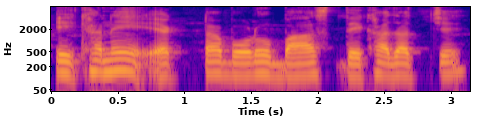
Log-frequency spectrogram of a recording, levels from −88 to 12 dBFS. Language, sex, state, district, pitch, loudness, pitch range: Bengali, male, West Bengal, Alipurduar, 130 Hz, -15 LUFS, 125-140 Hz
